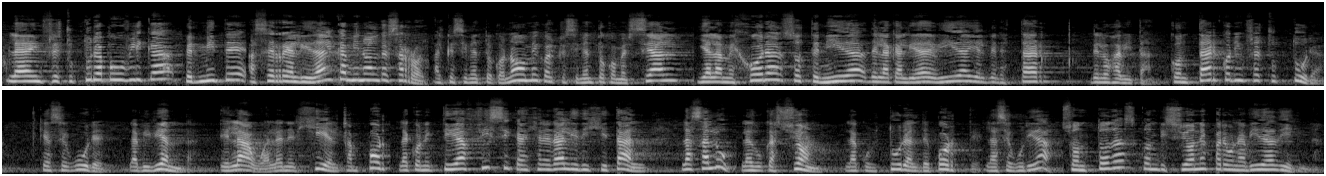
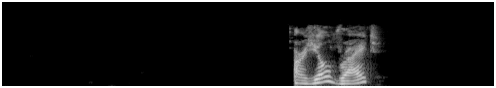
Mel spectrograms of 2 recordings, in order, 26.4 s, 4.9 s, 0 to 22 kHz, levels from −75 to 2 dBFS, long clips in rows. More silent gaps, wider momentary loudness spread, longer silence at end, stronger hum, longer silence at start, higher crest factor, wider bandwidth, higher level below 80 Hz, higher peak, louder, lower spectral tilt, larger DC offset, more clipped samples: neither; about the same, 10 LU vs 11 LU; second, 0 s vs 1.15 s; neither; second, 0 s vs 2.9 s; about the same, 18 dB vs 22 dB; first, 14 kHz vs 7.6 kHz; second, -70 dBFS vs -56 dBFS; about the same, -2 dBFS vs 0 dBFS; second, -20 LUFS vs -16 LUFS; about the same, -4.5 dB/octave vs -5.5 dB/octave; neither; neither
